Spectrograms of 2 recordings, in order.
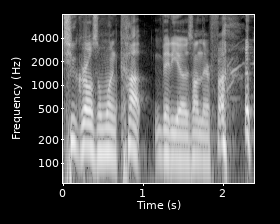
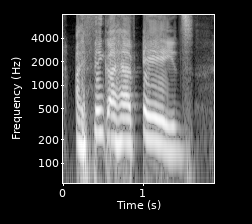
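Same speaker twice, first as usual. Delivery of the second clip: loud, slow, play-acted crying voice; 4 semitones higher, 6 dB louder than usual. Retelling a brother's words on the steps: imitating someone crying. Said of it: "And he started crying".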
